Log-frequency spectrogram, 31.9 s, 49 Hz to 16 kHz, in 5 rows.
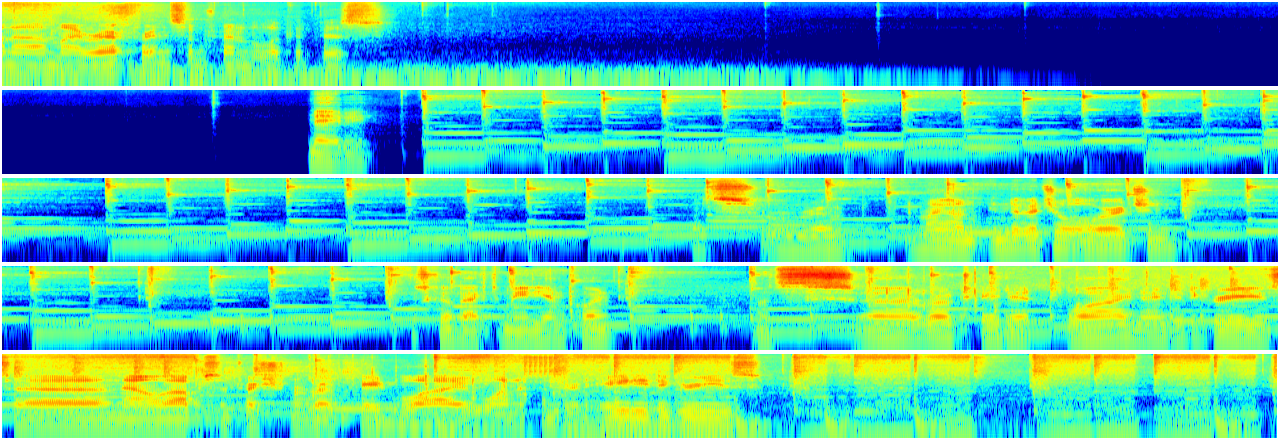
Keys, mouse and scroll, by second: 8.2 middle click, 8.9 middle click, 10.0 middle click, 10.7 shift+d, 12.5 alt+z, 12.8 middle click, 14.2-15.4 drag, 15.4 middle click, 15.8 middle click, 21.5 middle click, 23.4 r, 26.9 r, 29.3 middle click, 30.3-31.3 drag.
